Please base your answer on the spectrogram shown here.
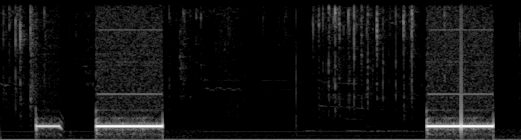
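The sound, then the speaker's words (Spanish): Ringback tones of an outgoing telephone call being placed: a short steady tone followed by two longer ones of about a second each, separated by quiet gaps, with no talking. “voy a llamar.”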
